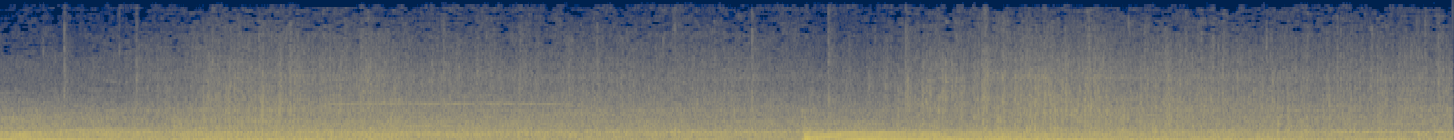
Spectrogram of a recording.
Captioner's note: fire roaring; creepy music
